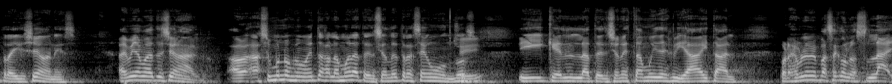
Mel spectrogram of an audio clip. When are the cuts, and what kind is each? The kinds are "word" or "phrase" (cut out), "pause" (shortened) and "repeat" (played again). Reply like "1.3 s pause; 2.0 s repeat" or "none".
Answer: 2.2 s pause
